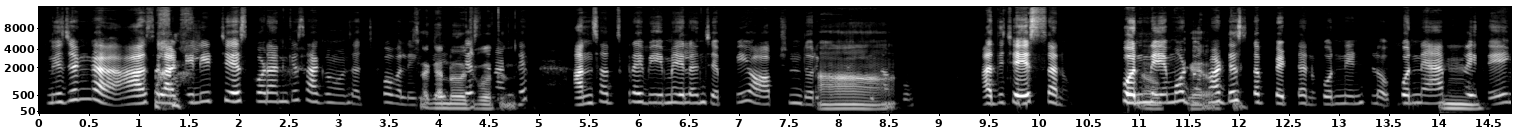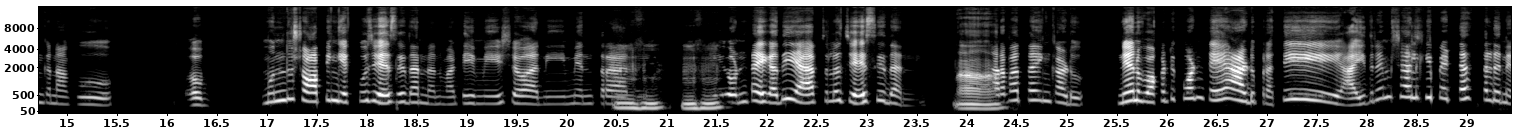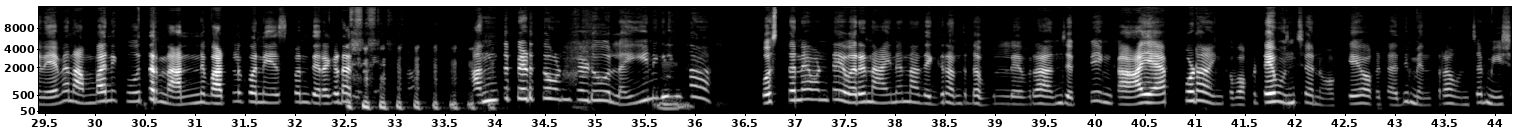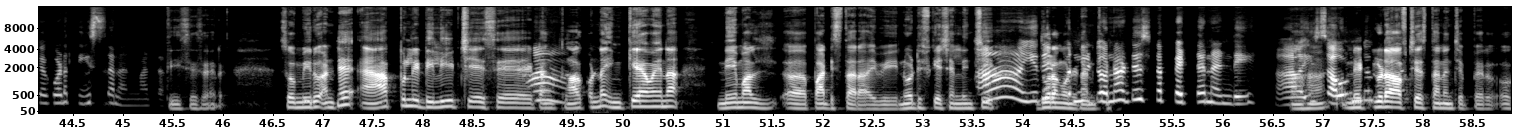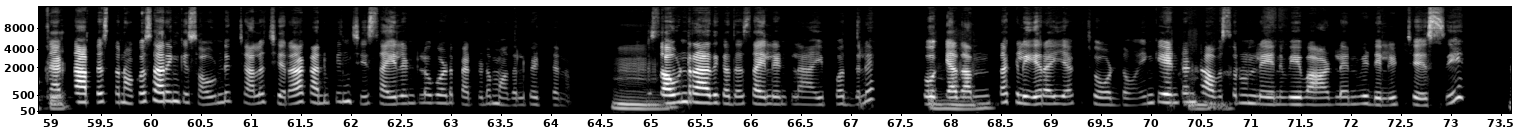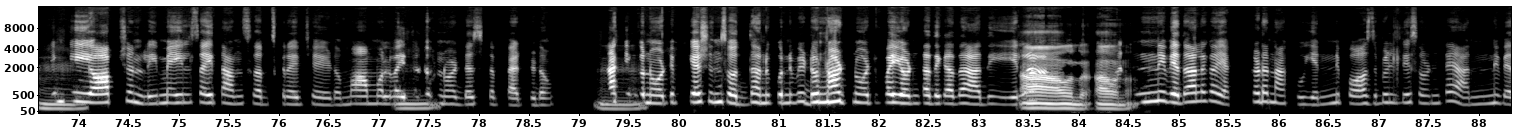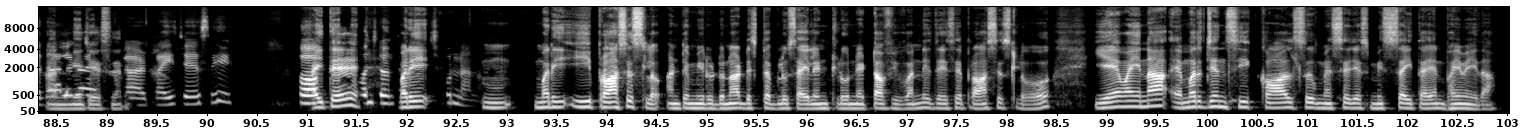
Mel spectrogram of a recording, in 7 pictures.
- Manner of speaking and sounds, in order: other background noise; chuckle; in English: "డిలీట్"; in English: "అన్సబ్స్క్రైబ్ ఈమెయిల్"; in English: "ఆప్షన్"; in English: "డు నాట్ డిస్టర్బ్"; in English: "యాప్స్"; in English: "షాపింగ్"; in English: "యాప్స్‌లో"; laugh; in English: "లైన్‌గా"; in English: "యాప్"; in English: "సో"; in English: "డిలీట్"; in English: "నోటిఫికేషన్"; static; in English: "డు నాట్ డిస్టర్బ్"; in English: "నెట్"; in English: "సౌండ్"; distorted speech; in English: "ఆఫ్"; in English: "నెట్"; in English: "సౌండ్‌కి"; in English: "సైలెంట్‌లో"; in English: "సౌండ్"; in English: "సైలెంట్‌లో"; in English: "క్లియర్"; in English: "డిలీట్"; in English: "ఈమెయిల్స్"; in English: "అన్సబ్స్క్రైబ్"; in English: "డు నాట్ డిస్టర్బ్"; in English: "నోటిఫికేషన్స్"; in English: "డు నాట్ నోటిఫై"; in English: "పాసిబిలిటీస్"; in English: "ట్రై"; in English: "ఫోకస్"; in English: "ప్రాసెస్‌లో"; in English: "డు నాట్"; in English: "నెట్ ఆఫ్"; in English: "ప్రాసెస్‌లో"; in English: "ఎమర్జెన్సీ కాల్స్, మెసేజెస్ మిస్"
- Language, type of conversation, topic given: Telugu, podcast, నోటిఫికేషన్లు మీ ఏకాగ్రతను ఎలా చెడగొడుతున్నాయి?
